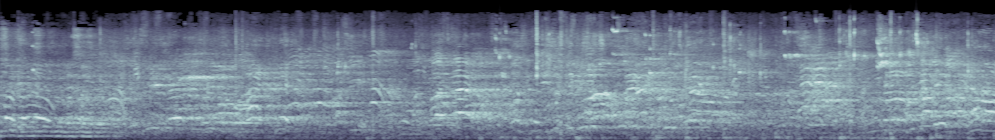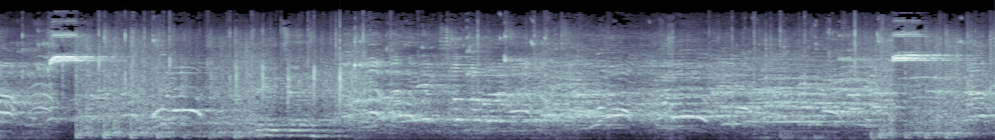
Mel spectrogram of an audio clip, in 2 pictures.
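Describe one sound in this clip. Sneakers squeak on the court floor.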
